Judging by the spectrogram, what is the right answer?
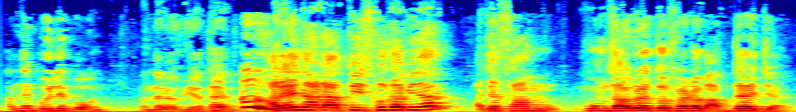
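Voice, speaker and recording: A man, acting in a comic sketch and talking in a loud, pleading way, often laughing. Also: high voice, lively intonation, quick pace. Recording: noisy background.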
